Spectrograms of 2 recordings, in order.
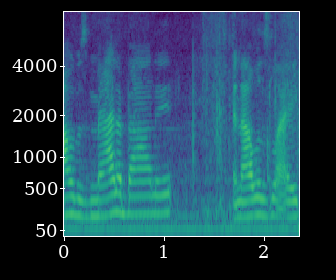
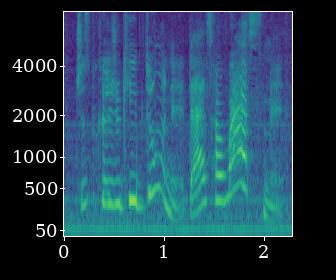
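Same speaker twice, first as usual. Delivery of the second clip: higher, indignant outburst; outraged; 9 semitones higher than usual. Real, not acted. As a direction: call out the harasser, heated. Ranting at attacker.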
